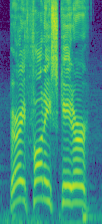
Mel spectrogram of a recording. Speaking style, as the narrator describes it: Kyle yelled into the night

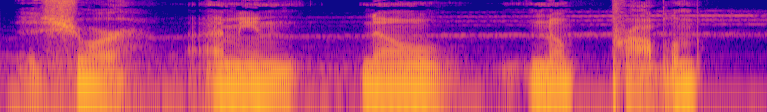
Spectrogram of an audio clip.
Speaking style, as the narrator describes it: I stammered

